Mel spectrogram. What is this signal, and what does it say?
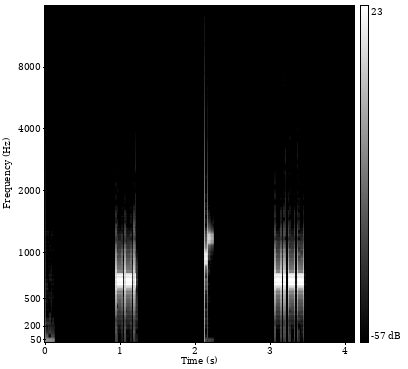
Morse code, heard as a keyed tone, about 40 wpm, 700 Hz. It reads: G Y
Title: Single Letter-Number 40wpm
